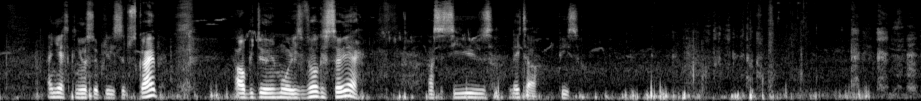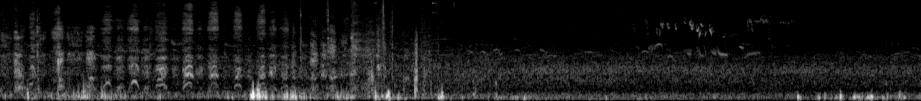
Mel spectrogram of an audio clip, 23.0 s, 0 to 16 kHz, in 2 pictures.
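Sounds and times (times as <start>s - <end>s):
dog panting and snuffling: 8.2s - 17.6s.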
